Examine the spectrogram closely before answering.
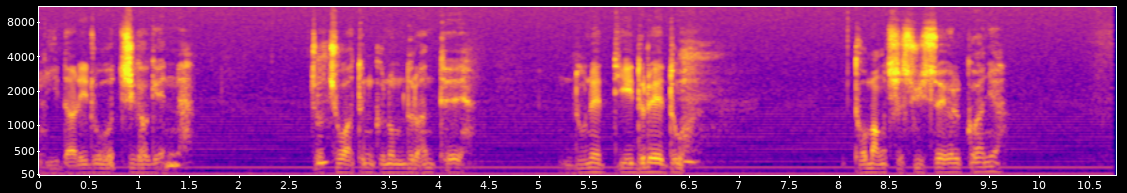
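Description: A man speaks quietly in a low voice, close by.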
